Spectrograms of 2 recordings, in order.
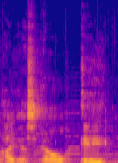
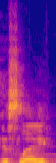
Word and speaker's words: Islay: And Islay is spelled I-S-L-A-Y. So it looks like Islay, it's pronounced Islay.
